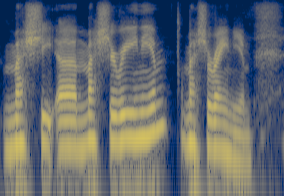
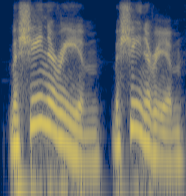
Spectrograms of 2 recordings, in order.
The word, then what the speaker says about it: Machinarium: few weeks, I've been playing a game called Masheranium. Now, this just highlights how bad I am at pronouncing words, because I just can't even pronounce the game I've been playing now. Let me just... Machinarium, that's it.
